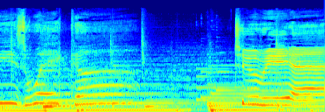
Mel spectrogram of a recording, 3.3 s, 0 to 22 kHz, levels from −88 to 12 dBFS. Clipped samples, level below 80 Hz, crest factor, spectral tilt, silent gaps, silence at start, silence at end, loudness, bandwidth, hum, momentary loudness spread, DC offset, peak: under 0.1%; -26 dBFS; 14 dB; -5 dB/octave; none; 0 s; 0 s; -15 LUFS; 16 kHz; none; 11 LU; under 0.1%; 0 dBFS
